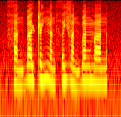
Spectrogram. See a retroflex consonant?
yes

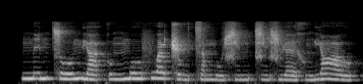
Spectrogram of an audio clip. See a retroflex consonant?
yes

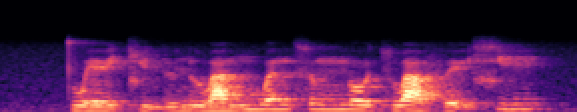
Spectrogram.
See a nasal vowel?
no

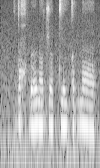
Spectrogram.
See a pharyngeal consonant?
yes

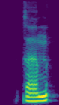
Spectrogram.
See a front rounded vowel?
no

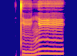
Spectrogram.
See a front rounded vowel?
yes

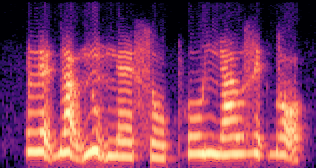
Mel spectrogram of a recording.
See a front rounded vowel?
no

